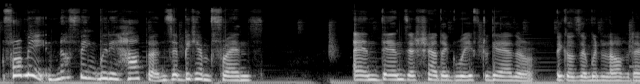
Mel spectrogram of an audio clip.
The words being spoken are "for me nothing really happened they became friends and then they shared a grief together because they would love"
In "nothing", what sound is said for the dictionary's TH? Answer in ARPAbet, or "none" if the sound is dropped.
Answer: TH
